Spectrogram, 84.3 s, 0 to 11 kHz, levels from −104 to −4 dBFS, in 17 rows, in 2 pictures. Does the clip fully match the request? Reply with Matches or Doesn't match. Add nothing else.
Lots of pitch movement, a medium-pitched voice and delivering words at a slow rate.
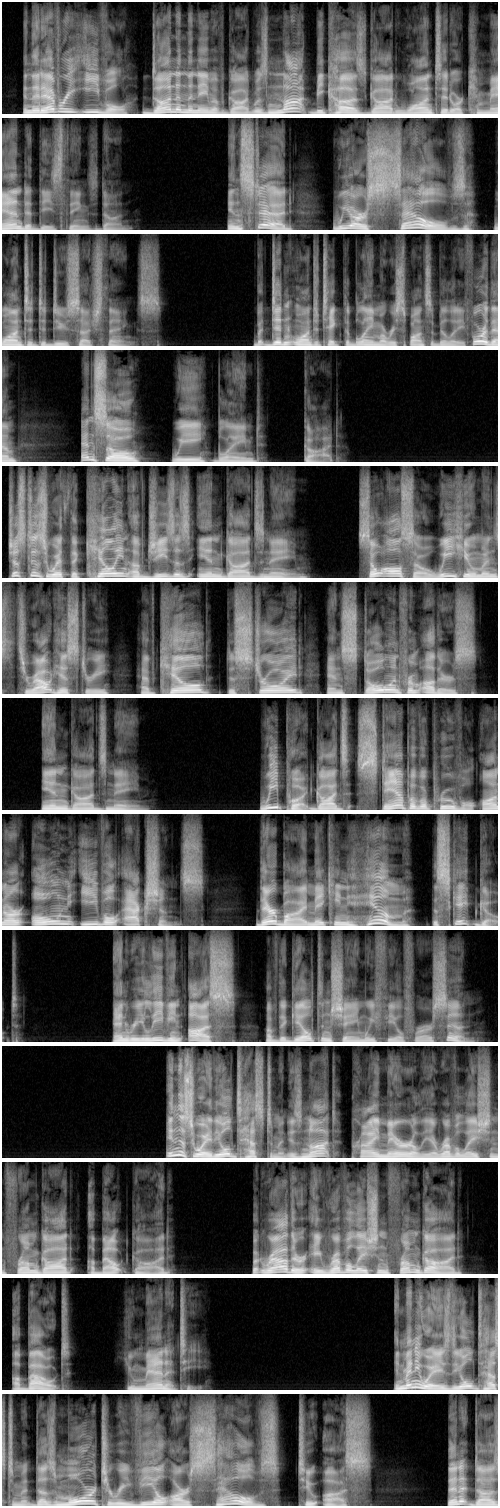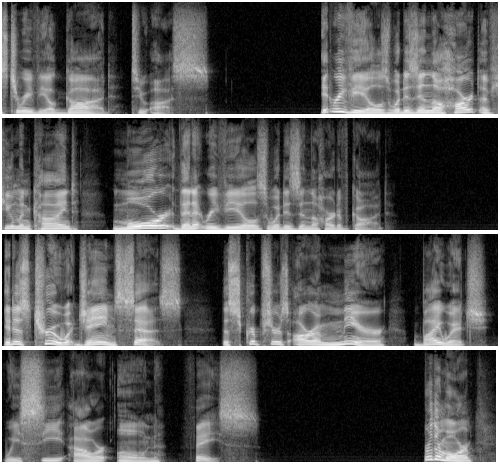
Matches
